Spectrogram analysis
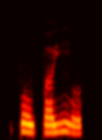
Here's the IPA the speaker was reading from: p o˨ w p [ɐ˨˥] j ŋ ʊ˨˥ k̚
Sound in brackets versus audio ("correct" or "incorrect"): incorrect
